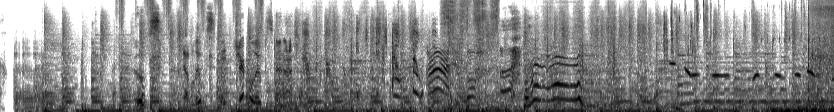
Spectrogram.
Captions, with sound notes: (mischievous music) - Oops, double oops, triple oops. (groaning) (whistling)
